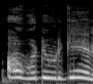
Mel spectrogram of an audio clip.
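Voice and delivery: a hammed-up butler cranking it up; squealing mock butler. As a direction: squeal it like a giddy show-off. Butler escalates the coin game.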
